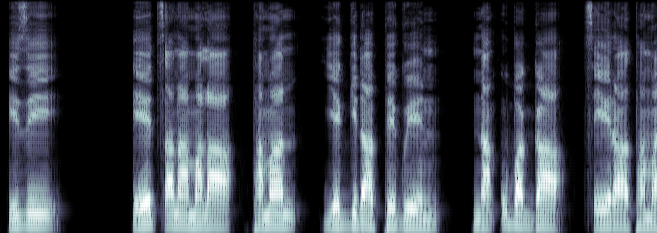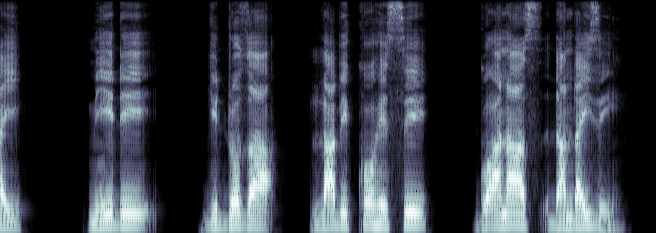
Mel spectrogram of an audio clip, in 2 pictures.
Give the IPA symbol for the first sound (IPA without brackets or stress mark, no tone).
ʔ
